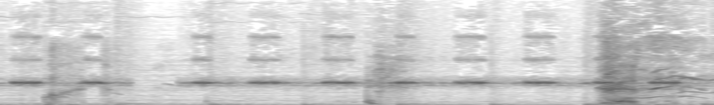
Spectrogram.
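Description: Crickets chirp in a steady, continuous high trill with a pulsing rhythm, fairly clear, and a short warbling call breaks in near the end.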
